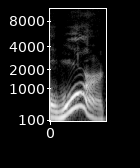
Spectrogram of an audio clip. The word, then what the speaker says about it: Warre: Is it Warre? War, like in Second World War. Oh, Warre.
